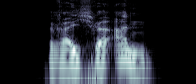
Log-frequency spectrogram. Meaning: inflection of anreichern: 1. first-person singular present 2. first/third-person singular subjunctive I 3. singular imperative
- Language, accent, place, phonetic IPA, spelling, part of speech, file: German, Germany, Berlin, [ˌʁaɪ̯çʁə ˈan], reichre an, verb, De-reichre an.ogg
